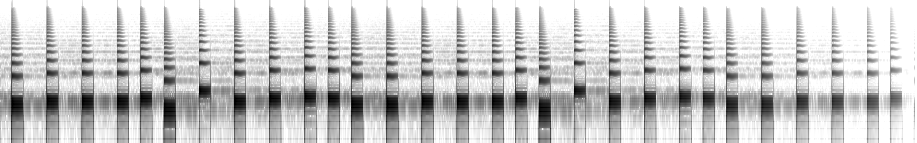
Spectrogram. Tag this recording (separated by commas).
Music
